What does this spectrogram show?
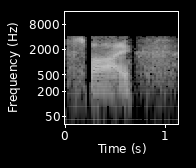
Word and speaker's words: SPI: The next common protocol that you'll see, again, in many low-speed serial buses is SPI, usually pronounced SPI.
